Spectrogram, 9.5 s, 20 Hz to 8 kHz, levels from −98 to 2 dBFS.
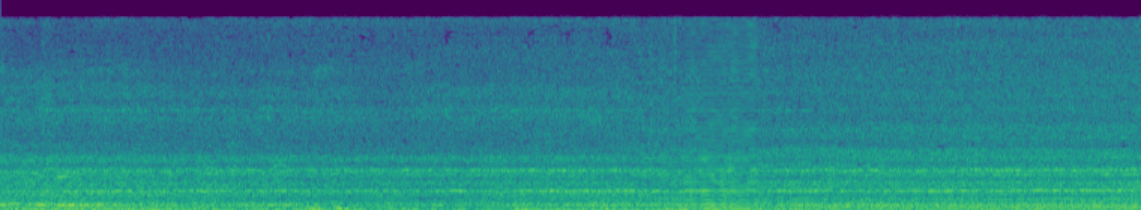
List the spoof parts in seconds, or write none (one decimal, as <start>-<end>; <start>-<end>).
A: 5.7-6.3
